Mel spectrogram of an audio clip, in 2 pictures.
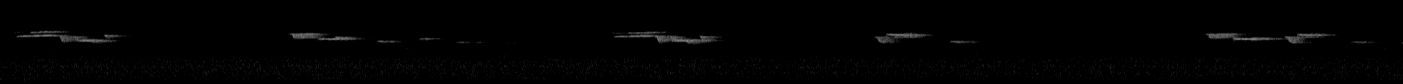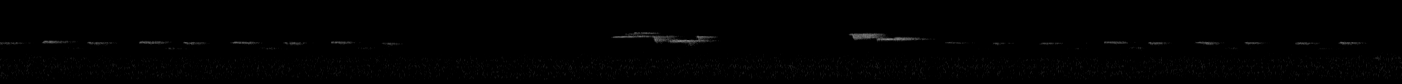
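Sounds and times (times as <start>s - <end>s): faint forest ambience hiss: 0.0s - 28.0s
songbirds singing: 0.1s - 1.3s, 2.9s - 5.4s, 6.1s - 7.3s, 8.6s - 9.9s, 12.0s - 18.8s, 20.1s - 21.3s, 22.5s - 28.0s.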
